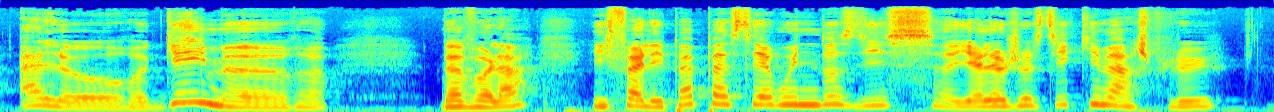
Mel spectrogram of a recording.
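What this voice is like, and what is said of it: Put-on Québécois French accent. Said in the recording (French): “C'était quoi cet accent québécois ? ... C'est l'accent québécois, en plus, ouais.”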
